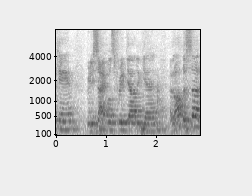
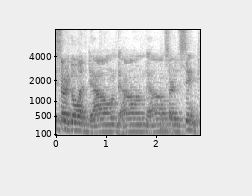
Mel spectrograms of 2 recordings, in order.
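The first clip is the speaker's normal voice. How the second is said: sinking slowly; 4 semitones lower, much slower than usual. Acted. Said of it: "sinking voice".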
